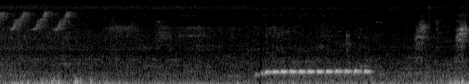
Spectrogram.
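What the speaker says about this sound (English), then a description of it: "The birds." Birds chirping, with a few quick high twitters early on and then a loud, rapid run of repeated tonal notes lasting over a second, set against quiet background rumble.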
